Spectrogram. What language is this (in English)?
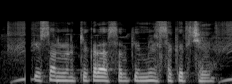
Maithili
